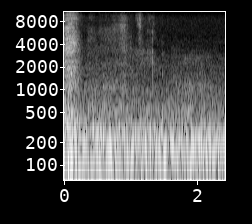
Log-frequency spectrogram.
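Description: Faint scratchy rubbing of a cotton pad wiping across skin: one brief scrape at the start, then a few light scratches about a second in, over a low steady hum.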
